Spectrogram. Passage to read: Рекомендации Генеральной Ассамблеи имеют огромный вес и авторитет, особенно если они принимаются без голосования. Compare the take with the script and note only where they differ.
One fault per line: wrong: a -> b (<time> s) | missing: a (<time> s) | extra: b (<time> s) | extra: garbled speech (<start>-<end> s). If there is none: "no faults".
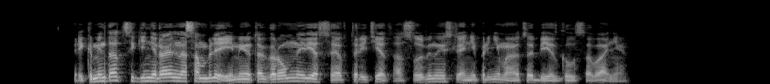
no faults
